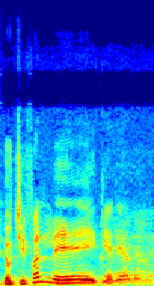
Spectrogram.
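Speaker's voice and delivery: slow, soft told-you-so with a hint of a smug husband; husband quietly rubbing it in to his wife. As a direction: let it drip out slowly and softly. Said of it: "Marido gosta de falar isso pra esposa".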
